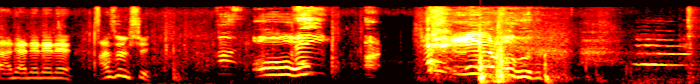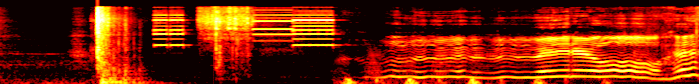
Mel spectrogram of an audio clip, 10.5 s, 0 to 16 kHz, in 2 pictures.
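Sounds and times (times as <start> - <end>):
speech: 0.0 - 4.3, 8.1 - 10.4
door slamming shut with a deep thud: 4.8 - 6.5
steady high electronic beeping tones: 6.4 - 9.9.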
